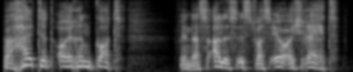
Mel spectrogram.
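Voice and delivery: high, loud, contemptuous; bitter rejection. Acted. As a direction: spit out the renunciation. Rosetta renounces his God. (verächtlich laut)

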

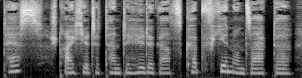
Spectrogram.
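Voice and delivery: plain reading voice

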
